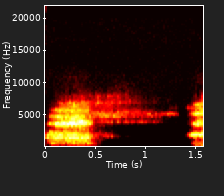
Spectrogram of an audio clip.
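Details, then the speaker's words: Demonstration of a huff (forced expiration technique) during a respiratory physiotherapy talk: small breath in then long breathy forced exhalation using tummy muscles to move phlegm from lower airways, trailing off, then another breath. "you can do a smaller breath in with a long huff really uses your tummy muscles and it tries to um recruit the phlegm from the lower airways"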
